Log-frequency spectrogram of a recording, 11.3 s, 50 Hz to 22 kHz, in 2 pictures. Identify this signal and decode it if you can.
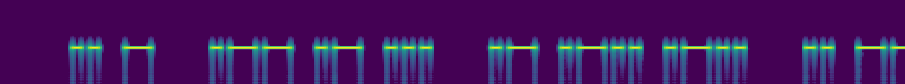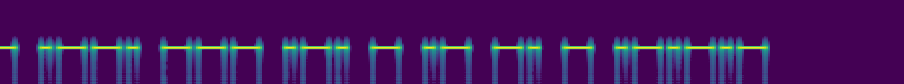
Morse code, heard as a keyed tone, about 22 wpm, 700 Hz. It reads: IT WAS ALL IMPORTANT.
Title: Sentences from Top 600 Words 22wpm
